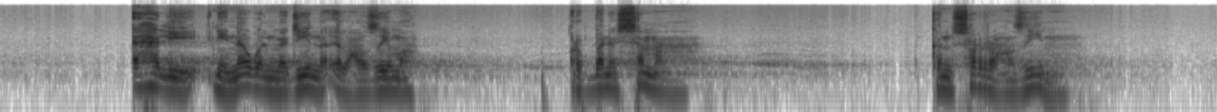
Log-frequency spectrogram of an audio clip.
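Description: An elderly man preaches with animation into a microphone, in bursts with pauses, in an echoing hall.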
